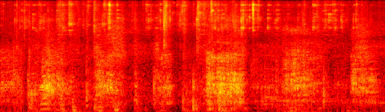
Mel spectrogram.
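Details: Several Great Danes tugging at a toy during a play session, a small Chihuahua nearby; continuous gravelly growling in short swelling surges about once a second, mixed with shuffling paws and knocks.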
